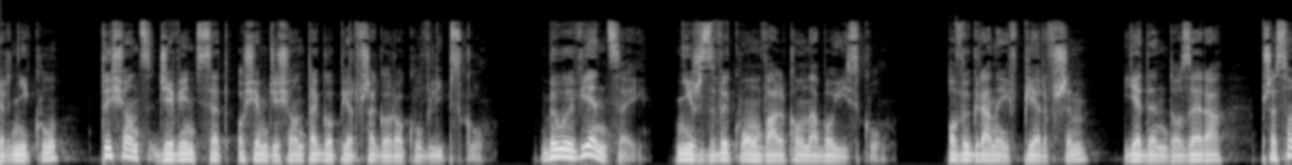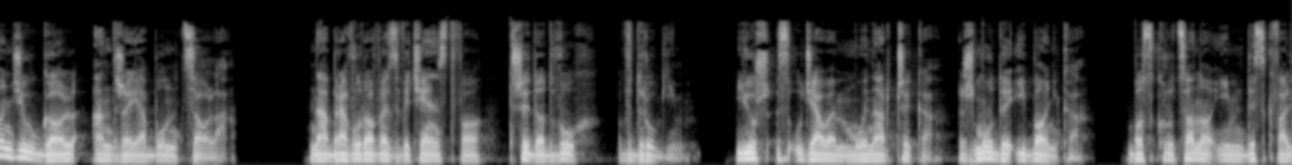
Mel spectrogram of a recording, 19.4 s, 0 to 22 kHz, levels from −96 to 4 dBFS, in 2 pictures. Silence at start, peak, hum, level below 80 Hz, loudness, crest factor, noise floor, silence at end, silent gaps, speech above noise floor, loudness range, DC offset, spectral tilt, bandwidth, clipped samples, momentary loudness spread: 0 s; -2 dBFS; none; -36 dBFS; -18 LUFS; 16 dB; -76 dBFS; 0 s; none; 59 dB; 2 LU; under 0.1%; -6 dB/octave; 14 kHz; under 0.1%; 12 LU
